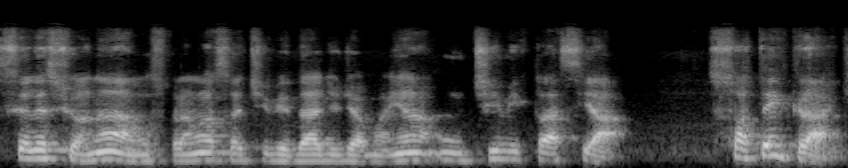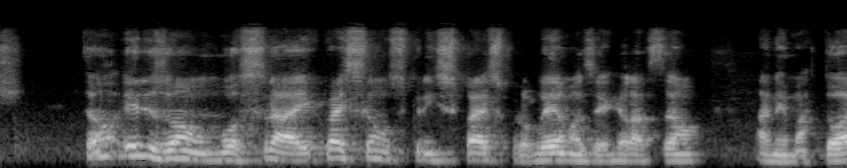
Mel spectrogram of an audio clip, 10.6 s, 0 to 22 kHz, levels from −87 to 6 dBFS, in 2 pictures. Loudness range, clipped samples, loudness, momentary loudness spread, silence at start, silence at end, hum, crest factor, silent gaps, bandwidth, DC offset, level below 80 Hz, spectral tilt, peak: 2 LU; under 0.1%; -21 LUFS; 9 LU; 0 s; 0 s; none; 16 dB; none; 12.5 kHz; under 0.1%; -66 dBFS; -4.5 dB/octave; -4 dBFS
